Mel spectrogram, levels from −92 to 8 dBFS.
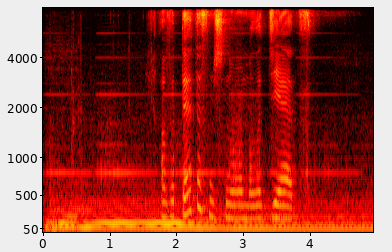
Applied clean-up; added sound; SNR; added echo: neural separator model SepFormer DNS4.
